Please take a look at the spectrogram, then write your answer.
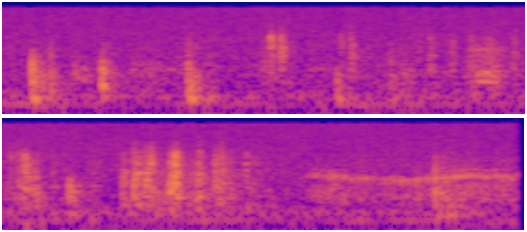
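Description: A few sharp metallic clicks and rattles, like a lock being worked, followed by a drawn-out creak as the door of a bank in Curtis City swings open before opening time, with no voices.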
